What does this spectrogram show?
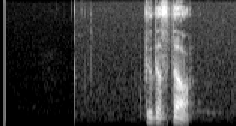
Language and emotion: Russian, angry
